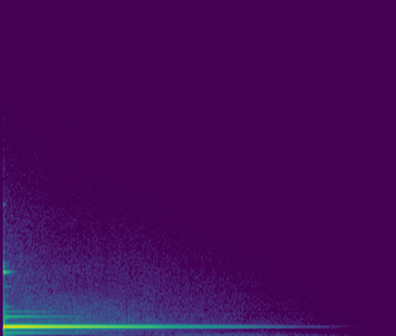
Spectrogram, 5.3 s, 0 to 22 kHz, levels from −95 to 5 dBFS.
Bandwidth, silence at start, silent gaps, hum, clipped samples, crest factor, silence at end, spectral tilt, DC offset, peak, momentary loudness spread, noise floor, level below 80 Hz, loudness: 4.8 kHz; 0.05 s; none; none; under 0.1%; 14 dB; 3.15 s; -5.5 dB/octave; under 0.1%; -2 dBFS; 24 LU; under -90 dBFS; -74 dBFS; -13 LUFS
